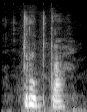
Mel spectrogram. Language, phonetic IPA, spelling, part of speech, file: Polish, [ˈtrutka], trutka, noun, Pl-trutka.ogg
